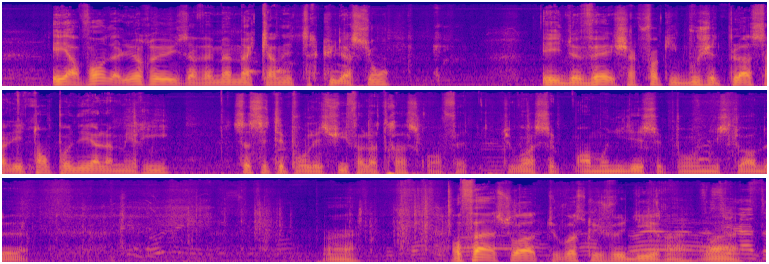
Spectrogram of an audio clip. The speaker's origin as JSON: {"language": "French", "country": "Belgium", "said": "même moi en tant que Belge, j'ai une carte d'identité qui est pourrie"}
